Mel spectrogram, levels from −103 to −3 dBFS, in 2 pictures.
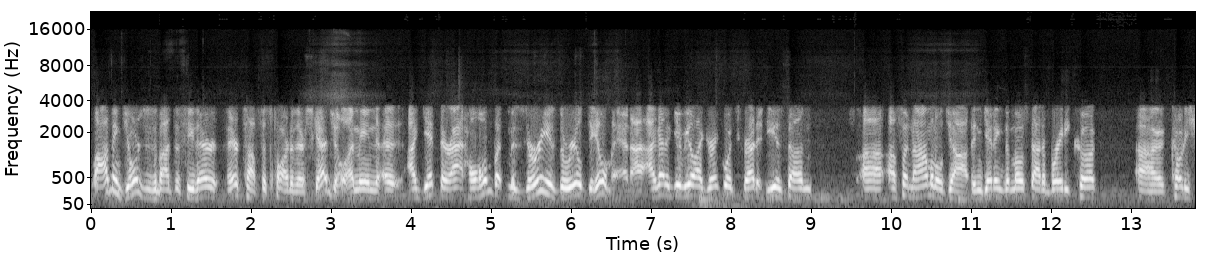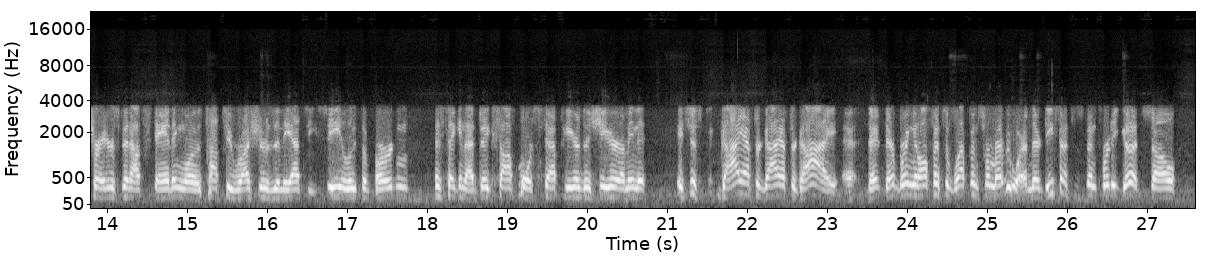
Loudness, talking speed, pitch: -15 LUFS, 220 wpm, 160 Hz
